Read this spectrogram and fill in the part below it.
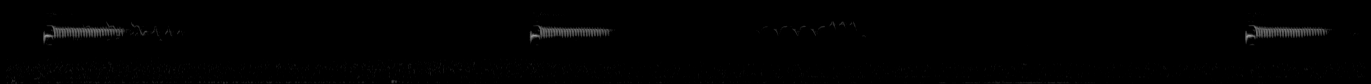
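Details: A spotted towhee singing on Vancouver Island gives three harsh, buzzy trills, each about a second long and several seconds apart, with a softer twittering phrase between, over a faint low background rumble.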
